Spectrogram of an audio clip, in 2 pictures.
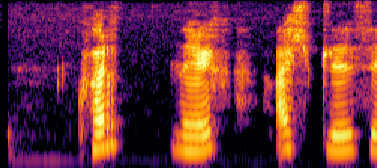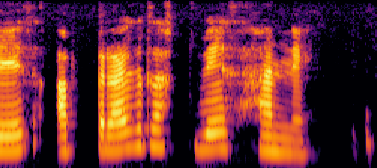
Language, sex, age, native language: Icelandic, female, 13, Icelandic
